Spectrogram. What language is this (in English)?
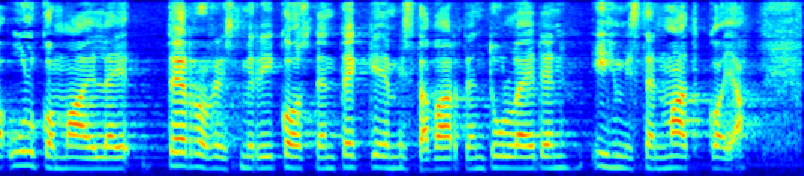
Finnish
